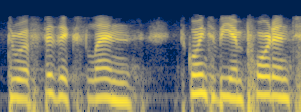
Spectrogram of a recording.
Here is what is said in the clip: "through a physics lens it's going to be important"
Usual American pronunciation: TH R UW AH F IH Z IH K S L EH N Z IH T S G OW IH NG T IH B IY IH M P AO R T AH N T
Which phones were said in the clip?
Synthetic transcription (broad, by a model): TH R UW AH F IH Z IH K S L EH N Z IH T S G OW IH NG T IH B IY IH M P AO R T N T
